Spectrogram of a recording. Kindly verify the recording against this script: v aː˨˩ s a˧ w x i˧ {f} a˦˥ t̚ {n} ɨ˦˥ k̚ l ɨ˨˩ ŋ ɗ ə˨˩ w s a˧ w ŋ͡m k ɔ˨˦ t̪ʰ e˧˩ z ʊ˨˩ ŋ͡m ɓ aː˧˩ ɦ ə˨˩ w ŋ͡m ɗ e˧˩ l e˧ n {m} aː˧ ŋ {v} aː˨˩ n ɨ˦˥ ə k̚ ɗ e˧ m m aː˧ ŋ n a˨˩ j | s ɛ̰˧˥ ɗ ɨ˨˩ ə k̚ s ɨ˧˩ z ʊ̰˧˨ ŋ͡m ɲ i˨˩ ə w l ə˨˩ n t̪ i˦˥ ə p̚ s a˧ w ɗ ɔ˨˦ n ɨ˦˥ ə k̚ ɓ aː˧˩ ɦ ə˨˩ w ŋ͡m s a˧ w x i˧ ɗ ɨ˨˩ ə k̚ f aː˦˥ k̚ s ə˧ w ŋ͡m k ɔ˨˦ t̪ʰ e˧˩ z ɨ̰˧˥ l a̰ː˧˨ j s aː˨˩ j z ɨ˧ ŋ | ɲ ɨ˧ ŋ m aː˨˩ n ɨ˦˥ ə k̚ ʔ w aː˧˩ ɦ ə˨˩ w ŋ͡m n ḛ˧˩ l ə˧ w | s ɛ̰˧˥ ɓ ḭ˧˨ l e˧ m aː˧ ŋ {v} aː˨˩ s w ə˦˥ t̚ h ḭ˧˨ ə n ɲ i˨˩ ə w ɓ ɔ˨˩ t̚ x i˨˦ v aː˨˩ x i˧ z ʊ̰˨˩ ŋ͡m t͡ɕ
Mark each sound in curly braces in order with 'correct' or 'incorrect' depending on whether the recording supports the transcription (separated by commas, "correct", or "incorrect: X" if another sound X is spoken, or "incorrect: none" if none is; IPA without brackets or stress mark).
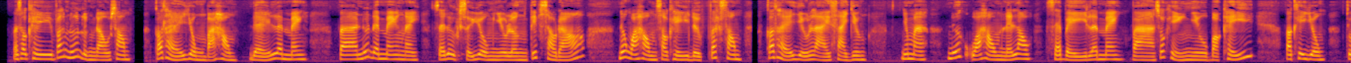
incorrect: v, correct, correct, correct, correct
